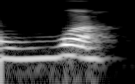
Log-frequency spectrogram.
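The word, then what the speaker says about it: و: vu, This is pronounced like a W, so wa, wow.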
